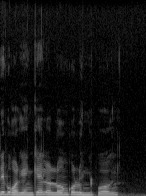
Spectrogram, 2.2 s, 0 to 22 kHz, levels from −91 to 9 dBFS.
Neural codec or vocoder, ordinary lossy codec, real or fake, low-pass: none; none; real; none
